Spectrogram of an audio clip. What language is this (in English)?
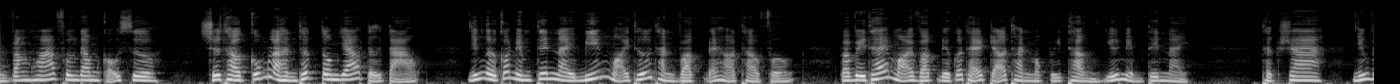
Vietnamese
